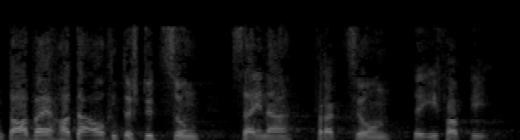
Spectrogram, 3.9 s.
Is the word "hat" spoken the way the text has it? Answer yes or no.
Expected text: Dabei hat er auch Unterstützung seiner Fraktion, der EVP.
yes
